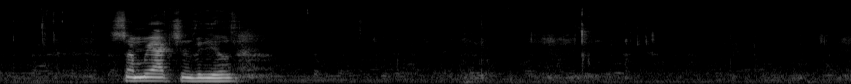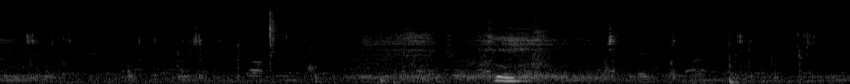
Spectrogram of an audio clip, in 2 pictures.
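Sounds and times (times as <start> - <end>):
chewing fried chicken: 2.9 - 12.2, 14.0 - 17.0.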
